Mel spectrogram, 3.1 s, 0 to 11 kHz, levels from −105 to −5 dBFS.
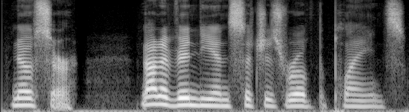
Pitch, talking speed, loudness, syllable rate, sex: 185 Hz, 195 wpm, -17 LUFS, 4.5 syllables/s, female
